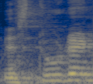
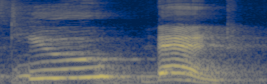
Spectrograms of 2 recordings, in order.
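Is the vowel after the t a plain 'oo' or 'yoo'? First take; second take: oo; yoo. First: The vowel after t is a plain oo. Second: The vowel after t is a yoo sound. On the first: The speaker calls it wrong. "नहीं" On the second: The speaker calls it right. "यू को जरा सही तरह बोलें"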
